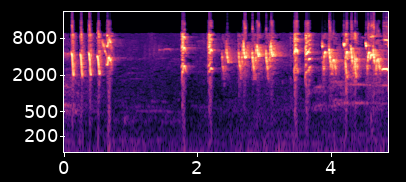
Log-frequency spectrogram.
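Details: Caged-bird training audio of an Oriental magpie-robin (kacer) in ngeriwik style: a rapid run of about six clipped notes, scattered chips, then dense twittering buzzy phrases.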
